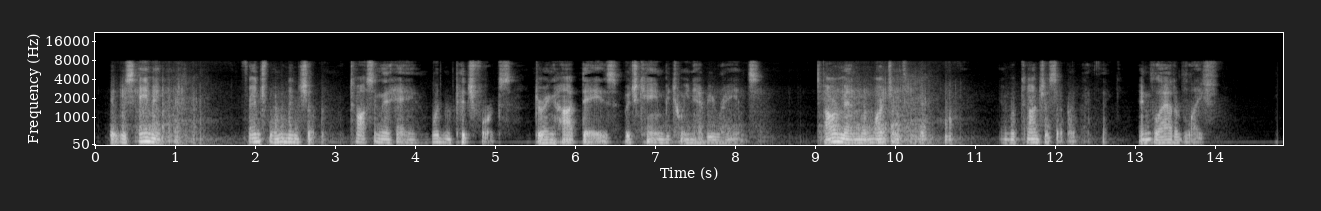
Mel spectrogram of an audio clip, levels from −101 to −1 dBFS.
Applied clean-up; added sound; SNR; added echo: neural mask model RNNoise.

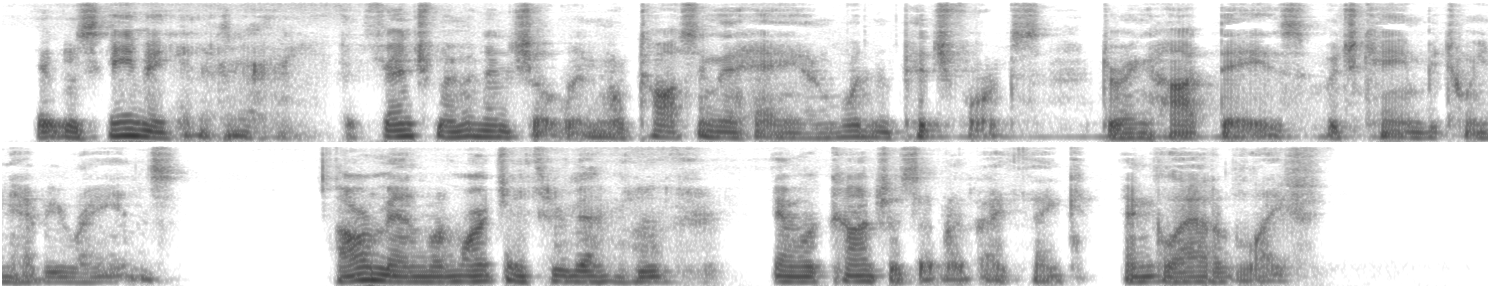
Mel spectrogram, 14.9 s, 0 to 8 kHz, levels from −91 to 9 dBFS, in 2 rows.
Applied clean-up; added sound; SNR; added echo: neural mask model Resemble Enhance denoiser.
